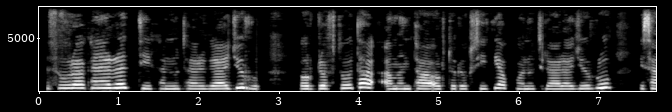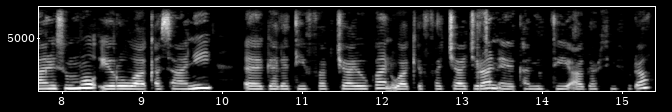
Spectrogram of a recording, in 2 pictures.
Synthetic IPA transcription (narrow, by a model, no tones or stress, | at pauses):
suːɾaːkɐnɐrːɐt̪ːɪkɐnːʊt̪ɐɾɡaːd͡ʒɪrːʊ | ɔɾd̪ɔft̪o̞ːt̪ɐɐmɐnt̪aːɔɾt̪ɔd̪ɔksiːt̪iːɐkːʊmɐnʊt̪ːɪlaːlaːd͡ʒɪrːʊ | ʔɪsaːnɪsɪmːo̞ːjɛɾo̞ːwaːkʼɐsaːniː | ɡɐlɐt̪eːfːɐkt͡ʃːaːjo̞ːkaːnwaːkʼɛfːɐt͡ʃːaːd͡ʒɪɾɐnkɐnːʊt̪ːɪɐ̰ɡɐɾsiːsuᶑɐ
